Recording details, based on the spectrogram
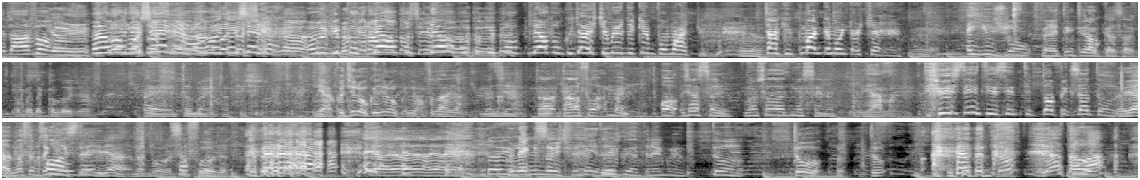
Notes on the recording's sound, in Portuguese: Primeiro episódio no carro da avó!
